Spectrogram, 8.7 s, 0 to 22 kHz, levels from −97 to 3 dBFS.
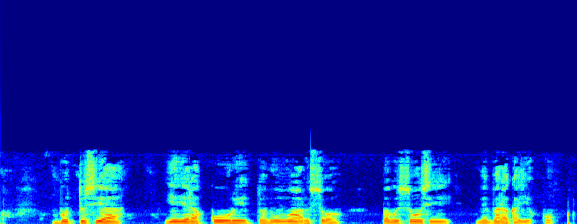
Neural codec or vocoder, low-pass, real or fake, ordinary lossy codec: none; 7.2 kHz; real; AAC, 32 kbps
